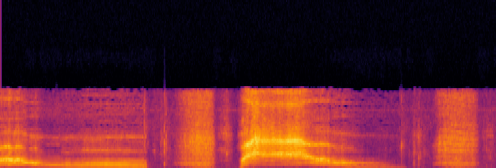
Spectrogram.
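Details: Cat from a funny compilation lets out a long, wavering, low meow, then a loud rising-and-falling wail over rough background noise and rustling.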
